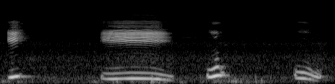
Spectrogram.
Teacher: मुख प्रायः बंद या बहुत कम खुलता है। जब आप क्या बोलते हैं बच्चों, ई, उ, इसमें हमारा मुंह प्रायः बंद या बहुत कम खुलता है, इसको बोलते हैं संवृत।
